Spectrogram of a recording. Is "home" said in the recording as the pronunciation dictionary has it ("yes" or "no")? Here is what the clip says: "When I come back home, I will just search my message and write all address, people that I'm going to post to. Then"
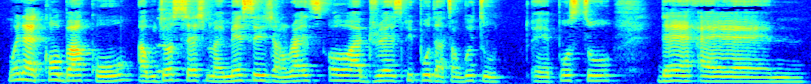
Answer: no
